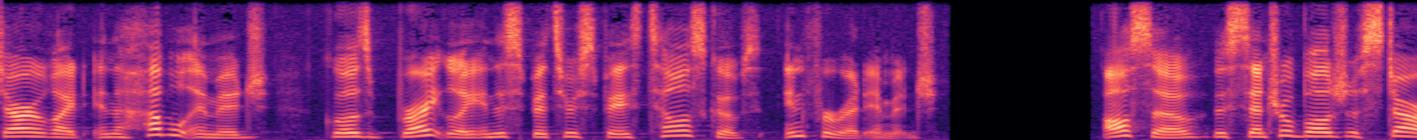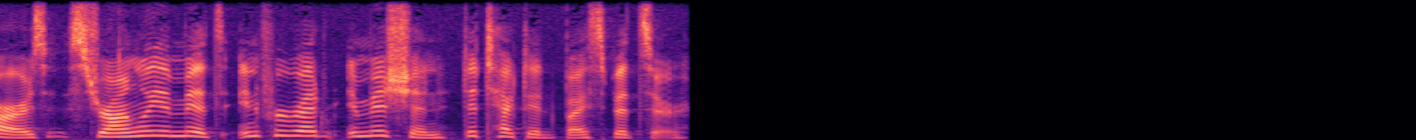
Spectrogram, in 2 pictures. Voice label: Sombrero narration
